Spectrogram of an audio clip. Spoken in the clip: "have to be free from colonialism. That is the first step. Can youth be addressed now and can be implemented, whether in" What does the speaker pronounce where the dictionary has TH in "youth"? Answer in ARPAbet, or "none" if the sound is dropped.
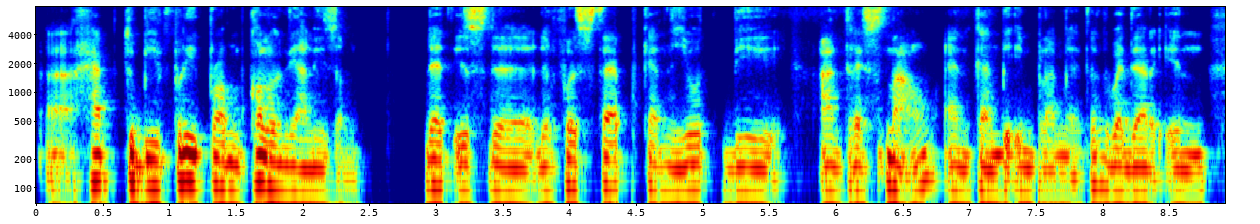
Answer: T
